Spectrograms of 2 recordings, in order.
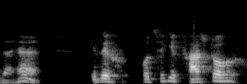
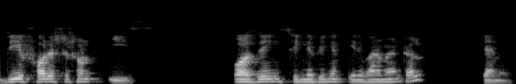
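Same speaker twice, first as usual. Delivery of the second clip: slow read-aloud; much slower than usual. Shown as a demonstration. Reads example sentence slowly.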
